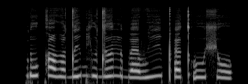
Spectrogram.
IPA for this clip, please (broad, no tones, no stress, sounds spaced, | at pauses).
ɾ o k əː ðˤ u d i b j u d əː n ə b æ v iː pʼ æ kʼ uː ʃ o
